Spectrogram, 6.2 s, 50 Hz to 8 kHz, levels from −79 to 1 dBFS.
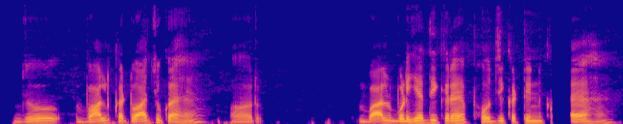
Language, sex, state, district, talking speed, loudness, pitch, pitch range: Hindi, male, Chhattisgarh, Balrampur, 145 wpm, -18 LUFS, 135 Hz, 120-150 Hz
